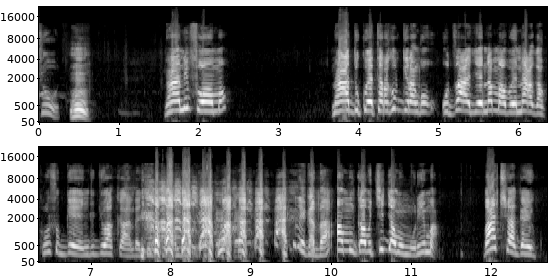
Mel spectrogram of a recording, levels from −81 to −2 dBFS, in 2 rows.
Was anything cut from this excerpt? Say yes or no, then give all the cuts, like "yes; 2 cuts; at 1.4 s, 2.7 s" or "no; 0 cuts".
yes; 1 cut; at 10.1 s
